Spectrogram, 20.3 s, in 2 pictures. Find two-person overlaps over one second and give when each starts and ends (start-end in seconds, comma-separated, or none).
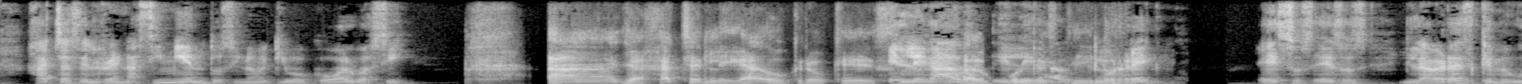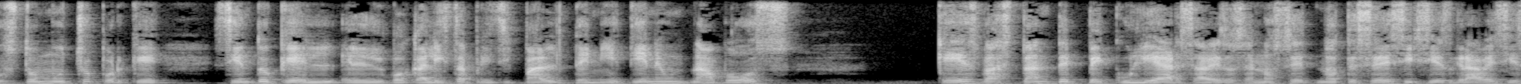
5.9-7.5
